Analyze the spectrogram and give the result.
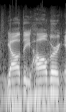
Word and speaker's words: Hjalte Halberg: We finally have Hjalte Halberg in the building.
